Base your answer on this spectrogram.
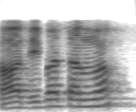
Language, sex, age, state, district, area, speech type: Odia, male, 30-45, Odisha, Ganjam, urban, conversation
